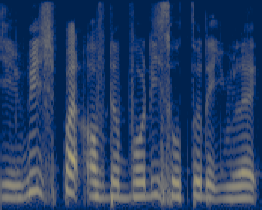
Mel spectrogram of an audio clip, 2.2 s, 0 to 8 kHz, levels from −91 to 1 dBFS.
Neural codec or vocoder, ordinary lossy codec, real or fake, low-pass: none; none; real; none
